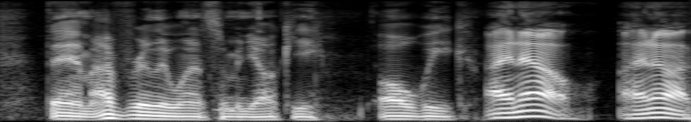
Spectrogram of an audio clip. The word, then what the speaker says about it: gnocchi: Damn, I've really wanted some gnocchi all week.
